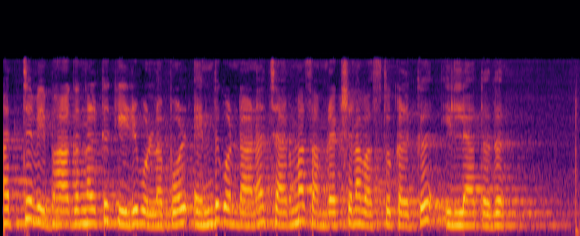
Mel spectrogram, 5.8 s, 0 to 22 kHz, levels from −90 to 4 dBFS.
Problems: constant background noise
